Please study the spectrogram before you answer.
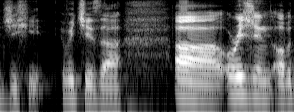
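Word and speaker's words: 慈悲: we have a word this is my Japanese pronunciation jihi which is a origin of the English translation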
